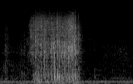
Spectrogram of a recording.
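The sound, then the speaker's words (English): A quick burst of tarot cards being shuffled, a crisp papery riffle lasting about half a second, fairly loud, with no talking over it. “Let me do a quick shuffle.”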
